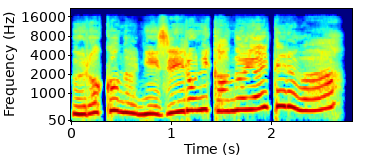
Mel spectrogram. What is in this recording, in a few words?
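growth, Japanese; pizzica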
